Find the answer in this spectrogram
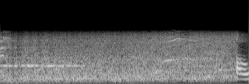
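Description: Heavy sea surf washing against a sea wall, a steady rush of water and spray, with faint voices in the background.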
